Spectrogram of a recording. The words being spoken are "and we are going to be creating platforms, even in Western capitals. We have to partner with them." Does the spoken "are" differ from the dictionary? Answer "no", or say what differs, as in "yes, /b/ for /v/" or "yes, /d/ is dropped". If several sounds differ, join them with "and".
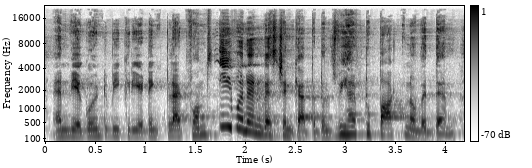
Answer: no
